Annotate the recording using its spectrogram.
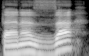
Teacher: تا زبر تا، نون زا زبر نز، زا زبر زا، تنزا، زا میں سیٹی کی آواز پیدا کریں گے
